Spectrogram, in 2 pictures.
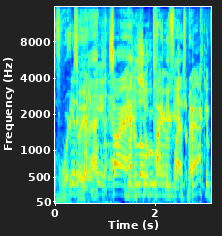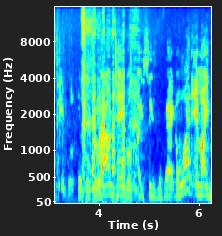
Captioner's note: laughter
